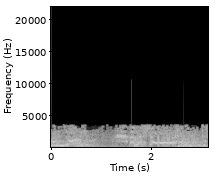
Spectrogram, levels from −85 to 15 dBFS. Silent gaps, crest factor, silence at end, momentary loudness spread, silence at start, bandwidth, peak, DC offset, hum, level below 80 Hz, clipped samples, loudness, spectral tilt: none; 10 dB; 0 s; 6 LU; 0 s; 3.7 kHz; 0 dBFS; under 0.1%; none; -30 dBFS; under 0.1%; -9 LUFS; -8.5 dB/octave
